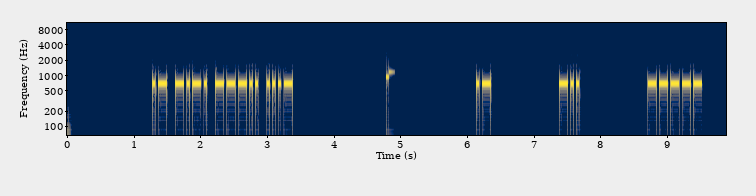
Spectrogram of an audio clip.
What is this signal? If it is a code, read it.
Morse code, heard as a keyed tone, about 28 wpm, spaced as for 14 wpm, 700 Hz. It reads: AC8V AD0
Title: USA Call Signs - 8x Character Spacing - 28wpm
